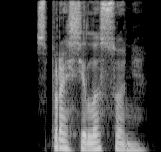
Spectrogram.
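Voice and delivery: plain reading voice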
